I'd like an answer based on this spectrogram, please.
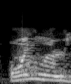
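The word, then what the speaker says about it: Euler: to show you how to build Sal Fields Oilers method that's the correct pronunciation um we're not even going to discuss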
